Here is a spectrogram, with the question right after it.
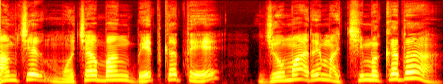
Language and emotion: Santali, disgusted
